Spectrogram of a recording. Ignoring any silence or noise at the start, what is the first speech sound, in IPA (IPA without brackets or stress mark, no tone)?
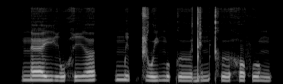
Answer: n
